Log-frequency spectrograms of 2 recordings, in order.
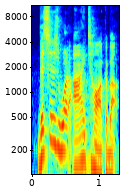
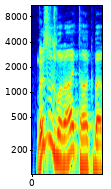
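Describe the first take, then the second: First: It is said in a plain, ordinary voice. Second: It is said in an exaggerated, put-on character voice.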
